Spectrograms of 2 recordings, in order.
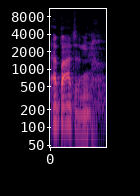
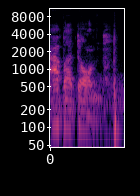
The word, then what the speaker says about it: Abaddon: Okay, and I've always said Abaddon. Okay, now James Workshop has come around and said that it's supposed to be Abaddon.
